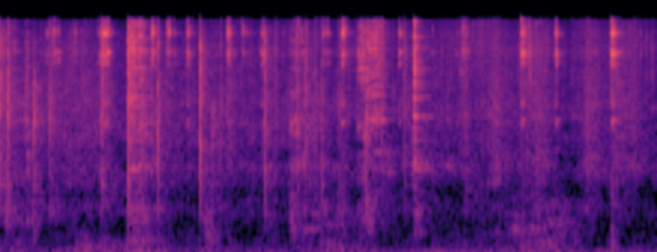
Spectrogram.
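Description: Steel spoon stirring puffed rice in a steel kadhai: irregular clinks and scrapes of the spoon against the pan over the rustle of the dry rice as it is roasted with spices.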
